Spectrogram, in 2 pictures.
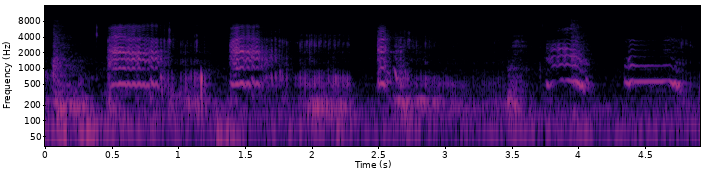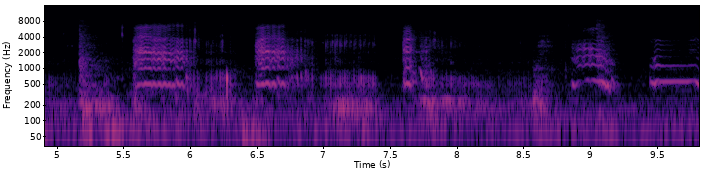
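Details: Pet cat making bursts of short, harmonic chirping calls, some rough and broken, others cleaner and tonal, in quick uneven groups with brief pauses between them.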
